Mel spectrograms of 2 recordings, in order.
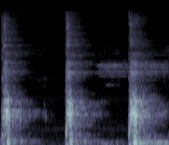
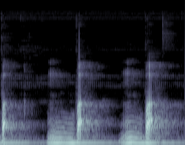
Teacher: ফা সাউন্ড এবং বা সাউন্ডের কি পার্থক্য। একটি হচ্ছে ভয়েসলেস আর এটি হচ্ছে ভয়েস সাউন্ড। তো ওকে মাই ডিয়ার স্টুডেন্টস, যেখানে তোমরা পি পাবে সেখানেই উচ্চারণ করবে ফা ফা, জাস্ট মুখের অগ্রভাগ থেকে, আর যেখানে বি পাবে সেখানে উচ্চারণটা এখান থেকে হবে বা বা বা।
